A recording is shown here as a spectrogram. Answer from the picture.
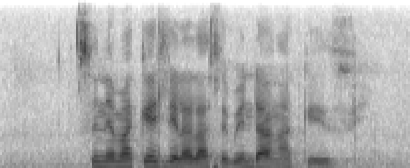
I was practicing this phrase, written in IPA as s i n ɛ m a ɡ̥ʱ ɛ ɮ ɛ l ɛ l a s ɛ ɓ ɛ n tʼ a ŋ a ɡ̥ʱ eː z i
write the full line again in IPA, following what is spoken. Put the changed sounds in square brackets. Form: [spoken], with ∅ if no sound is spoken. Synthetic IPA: s i n ɛ m a ɡ̥ʱ ɛ ɮ ɛ l [a] l a s ɛ ɓ ɛ n tʼ a ŋ a ɡ̥ʱ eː z i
